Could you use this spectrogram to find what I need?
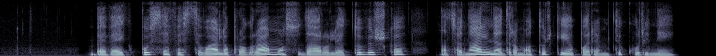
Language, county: Lithuanian, Kaunas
